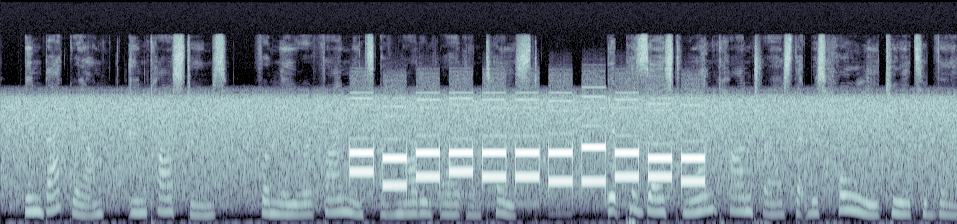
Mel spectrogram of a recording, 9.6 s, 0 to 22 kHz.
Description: DTMF, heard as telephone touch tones, dialled by machine, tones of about 240 ms, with speech in English. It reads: 01808856874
